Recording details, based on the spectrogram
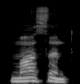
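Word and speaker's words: mustn't: বলা হয় wouldn't wouldn't মাস্ট note কে বলা হয় মাসেন্ট মাসেন্ট এখানে কিন্তু টি সাইলেন্ট থাকে মাসেন্ট এরপর দেখো নিড নোট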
